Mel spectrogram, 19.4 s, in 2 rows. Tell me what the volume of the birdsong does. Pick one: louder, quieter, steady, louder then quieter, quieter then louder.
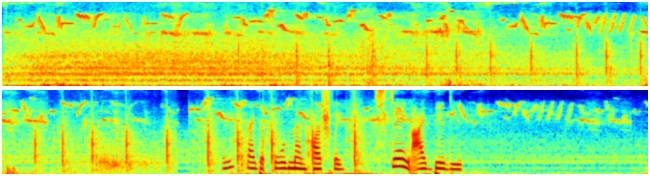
quieter.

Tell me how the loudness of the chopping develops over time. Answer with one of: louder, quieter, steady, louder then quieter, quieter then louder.
louder.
